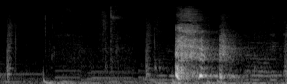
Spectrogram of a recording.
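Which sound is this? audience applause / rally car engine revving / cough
cough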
